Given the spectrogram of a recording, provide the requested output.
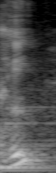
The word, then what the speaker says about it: REM: Nós temos as fases do sono, né, que são designadas pela sigla REM, né, pronunciada em inglês como o nome da banda de rock REM, que significa Rapid Eye Movement, ou movimento rápido dos olhos.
